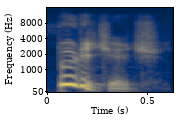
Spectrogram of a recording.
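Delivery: Buttigieg run together as "BOO-tuh-jej"; easy pronunciation. Shown as a demonstration. Host shows the easy way, Buttigieg said as "BOO-tuh-jej". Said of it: "there's an easy way to do this".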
